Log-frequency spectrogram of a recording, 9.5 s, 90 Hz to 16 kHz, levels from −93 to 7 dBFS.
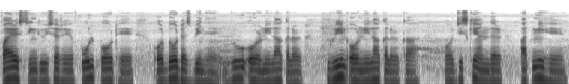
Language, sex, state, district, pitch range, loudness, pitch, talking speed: Hindi, male, Arunachal Pradesh, Lower Dibang Valley, 105-120 Hz, -19 LUFS, 110 Hz, 140 wpm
